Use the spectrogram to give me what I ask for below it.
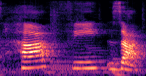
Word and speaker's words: Hafeezat: It's Hafeezat, literally how it's spelled. The T might throw you off, but then I'll just correct you.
